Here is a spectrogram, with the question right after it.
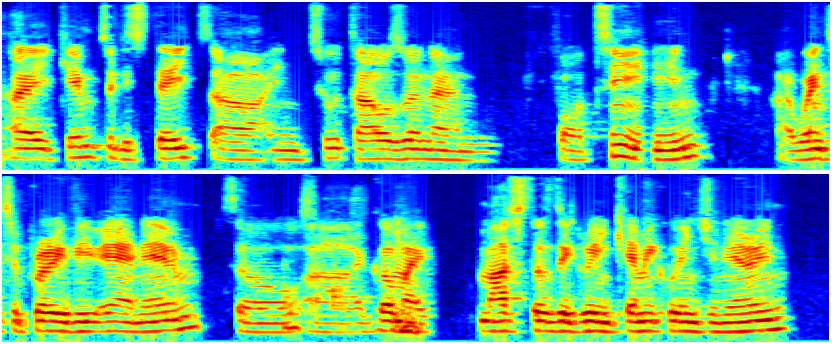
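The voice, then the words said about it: Slight Nigerian accent. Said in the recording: “you have a little bit of an accent. ... originally from Nigeria.”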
